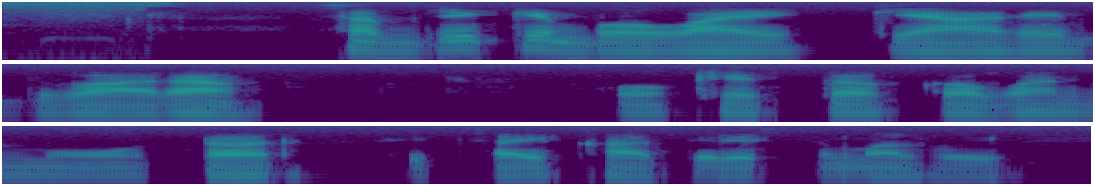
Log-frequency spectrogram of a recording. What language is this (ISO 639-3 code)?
bho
